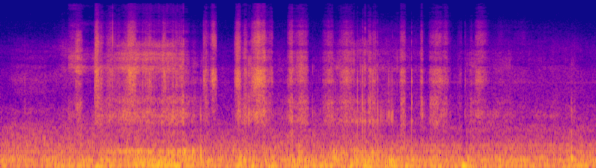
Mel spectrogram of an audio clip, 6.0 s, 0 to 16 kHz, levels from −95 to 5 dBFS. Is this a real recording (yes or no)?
yes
